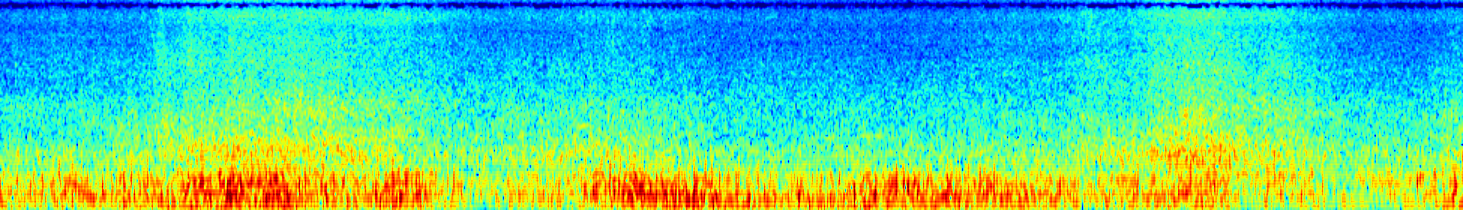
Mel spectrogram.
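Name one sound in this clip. Waves break and wash up onto the shore close by.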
